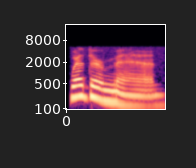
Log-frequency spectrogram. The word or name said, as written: weatherman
